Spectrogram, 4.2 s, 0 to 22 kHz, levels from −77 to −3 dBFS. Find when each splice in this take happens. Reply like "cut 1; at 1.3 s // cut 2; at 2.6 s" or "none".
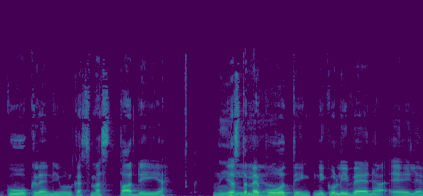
cut 1; at 2.1 s // cut 2; at 3.1 s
